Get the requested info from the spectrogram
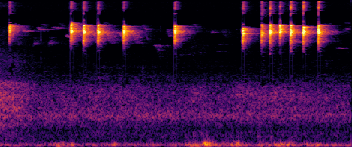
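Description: Small bird chirping: short, very high chirps in quick clusters of two to five, over a low steady rumble.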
